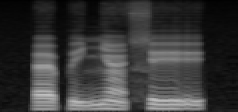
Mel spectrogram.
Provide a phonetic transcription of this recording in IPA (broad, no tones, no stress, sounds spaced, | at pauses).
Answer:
æ p e ɲ æ̃ ɬ e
